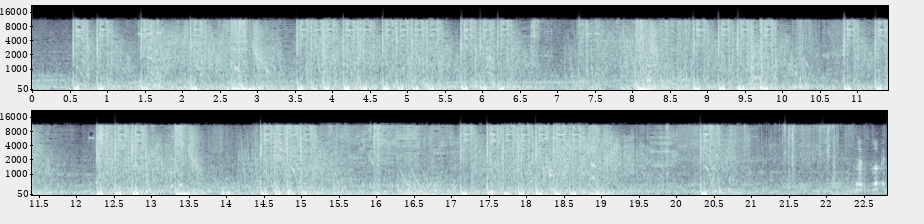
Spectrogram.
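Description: Anti-aircraft guns pound away in the Mass Effect video game, dense rapid thuds and clattering blasts running almost nonstop and loud, with battle noise and some voices mixed underneath.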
